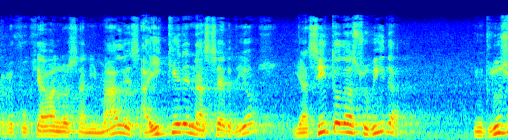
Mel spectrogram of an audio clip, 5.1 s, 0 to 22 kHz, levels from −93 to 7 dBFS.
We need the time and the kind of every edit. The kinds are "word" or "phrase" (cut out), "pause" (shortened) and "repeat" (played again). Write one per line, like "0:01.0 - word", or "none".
0:01.4 - word
0:02.9 - pause

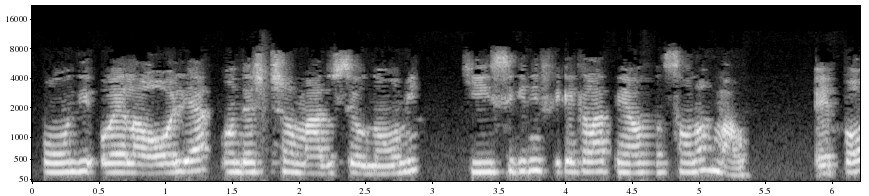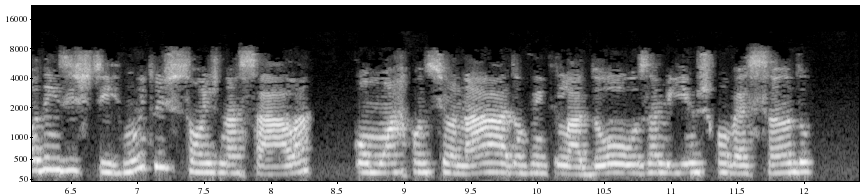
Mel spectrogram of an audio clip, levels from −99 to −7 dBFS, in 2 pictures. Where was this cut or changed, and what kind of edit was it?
0:01.4 - pause

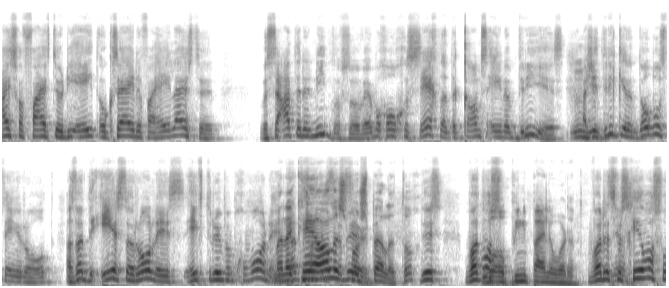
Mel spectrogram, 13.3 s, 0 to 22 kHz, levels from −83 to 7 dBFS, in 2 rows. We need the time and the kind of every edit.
0:03.3 - word
0:07.2 - pause
0:11.4 - phrase

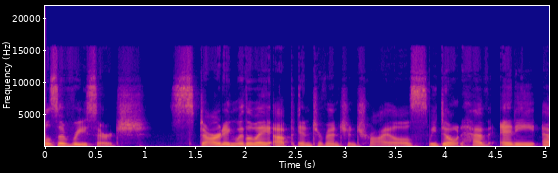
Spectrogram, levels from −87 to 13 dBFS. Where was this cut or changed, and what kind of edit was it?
0:02.0 - phrase
0:02.5 - phrase

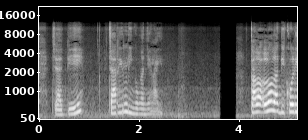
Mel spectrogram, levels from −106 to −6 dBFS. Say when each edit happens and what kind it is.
none

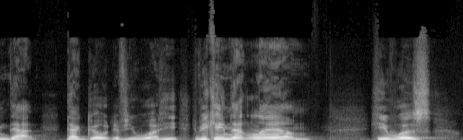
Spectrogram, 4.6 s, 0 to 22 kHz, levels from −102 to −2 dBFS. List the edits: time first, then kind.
0:01.9 - pause

